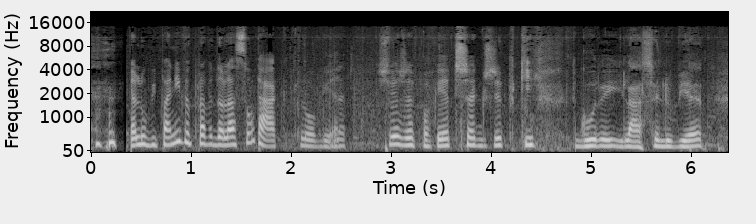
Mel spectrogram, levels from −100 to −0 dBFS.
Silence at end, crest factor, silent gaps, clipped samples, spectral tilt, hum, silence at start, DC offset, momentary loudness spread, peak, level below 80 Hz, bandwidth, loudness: 0 s; 16 dB; none; under 0.1%; -5.5 dB/octave; none; 0 s; under 0.1%; 9 LU; -12 dBFS; -60 dBFS; 14.5 kHz; -27 LUFS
